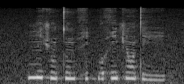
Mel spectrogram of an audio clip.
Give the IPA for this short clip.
m ĩ˦ ʃ ũ˧ t ũ˧ m h i˧ ɡ͡b o˧ h ĩ˦˨ t͡ʃ ɔ̃˦ t iː˨

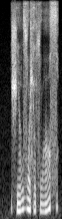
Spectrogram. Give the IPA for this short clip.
ʃ ĩ l zˤ u ɕ ũ sˤ w e sˤ

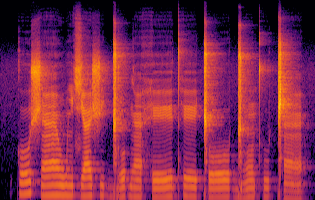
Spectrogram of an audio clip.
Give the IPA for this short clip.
k o ʃ æ̃ː w ĩ ɕ æ ʃ i ɡ͡ǁ o ɡ æ̃ h eː t̪ʰ eː ǁ oː ɡ͡ǁ õ t̪ʰ u ǁ æ̃

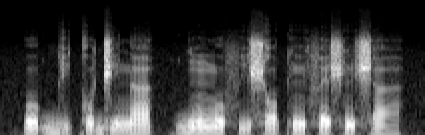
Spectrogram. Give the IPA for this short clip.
o˧ ɡ͡b i˨ k o˧ d͡ʒ i˧ n a˦ | ɡ͡b ũ˦ m o˦˨ f i˧ ʃ ɔ˦ k ĩ˧ f ɛ˧ ʃ ĩ˧ ʃ a˨

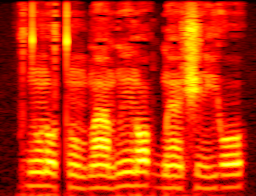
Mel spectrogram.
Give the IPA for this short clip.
d ũ˧ ɾ o˨ t ũ˨ b ã˧ b ĩ˦ ɾ ɔ˦ ɡ͡b ɛ̃˧ ʃ i˧ j o˦

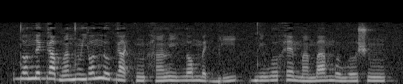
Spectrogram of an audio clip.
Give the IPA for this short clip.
d ɔ˦ n ɛ˦ ɡ a˦˨ b ã˧ d ũ˧ j ɔ˦ n o˧ ɡ a˨ k ũ˨ h ã˨˦ l ĩ˧ n ɔ˧ m ɛ˨ ɡ͡b i˨˦ | d ĩ˧ w o˦ h ɛ˦˨ m ã˨ m a˧ m o˨ w o˨˦ ʃ ũ˧

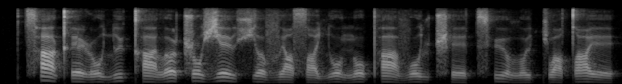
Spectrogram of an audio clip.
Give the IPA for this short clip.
t͡sʰ a˥˨ kʰ e˧˩ ɭ o˧˩ ʎ y˥˨ kʰ a˧˩ l ɤ˥˨ ʈ͡ʂ o˥˨ ʑ e˥˨ y̯ ç ə˧˩ v e˧˩ sˤ e˧˩ ʎ o˥˨ n o˥˨ pʰ a˥˨ v o˥˨ ʎ ʈ͡ʂʰ e˧˩ t͡sʰ y˥˨ lˠ y˧˩ c o˧˩ tˤ e˥˨

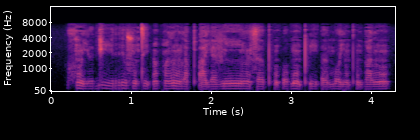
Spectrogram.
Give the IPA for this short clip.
x õ j ɨː ɡ iː r i sʷ ĩ t i ʔ ĩ qʷ ĩ l õ l a pʼ a j ɛ v ĩː l ə̃ s əː pʼ õ ʔ o ɓ õ pʼ i ʔ əː m o j õ pʼ ə̃ b a l õ

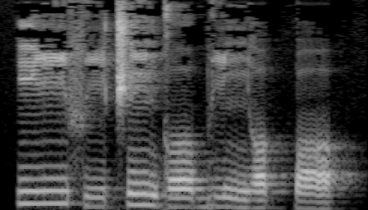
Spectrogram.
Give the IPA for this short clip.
j iː˦ f i˨ t͡ʃ ĩ˦ ɡ oː˦ b i˦ ɲ ɔ˨ k͡p ɔ˨

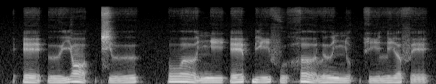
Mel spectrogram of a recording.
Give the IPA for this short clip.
ʔ eː˧˩ ʔ ɯː˩ j ɔː˥˨ t̚ t͡ɕ ɯː˩˧ | ʋ ɤː˥˨ ɲ i˧ ʔ eː˧˥ p̚ j i˧˥ f u˧˩ h ɤː˥˨ l ɯː˧ ɲ o˧˩ k̚ h i˩ l i˧ ə̯ f e˩

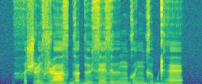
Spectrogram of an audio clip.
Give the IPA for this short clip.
h ɐ ʃ ɭ i z ɭ ɐː z ɡ ɜ ɠ ɨ y̯ z e z ɨː ŋ ɡ o i̯ ŋ ɡ ɨː b ɖʱ ɛ

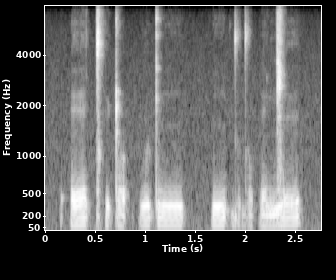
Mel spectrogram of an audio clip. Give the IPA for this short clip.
ʔ ɛː ǀʰ ɨ ʈ ɔ ʔ p u ʈ ĩː | ĩː ʔ d̪ o d̪ ɔ p ɛ ŋ͡ǁ ɘ

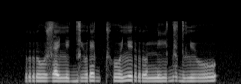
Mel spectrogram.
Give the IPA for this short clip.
r u z ɛ lʲ ə dʲ u ɾ e d tʰ u lʲ ə r u n i d ɪ d lʲ u

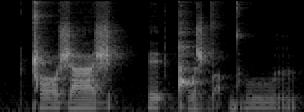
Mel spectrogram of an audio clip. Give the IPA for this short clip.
ǁ ɔː˥ ʒ a˥ ʒ | e˥ ʔ ǃʰ o˩ ʒ dˤ o̰˩ ʔ dʱ uː˥ r

